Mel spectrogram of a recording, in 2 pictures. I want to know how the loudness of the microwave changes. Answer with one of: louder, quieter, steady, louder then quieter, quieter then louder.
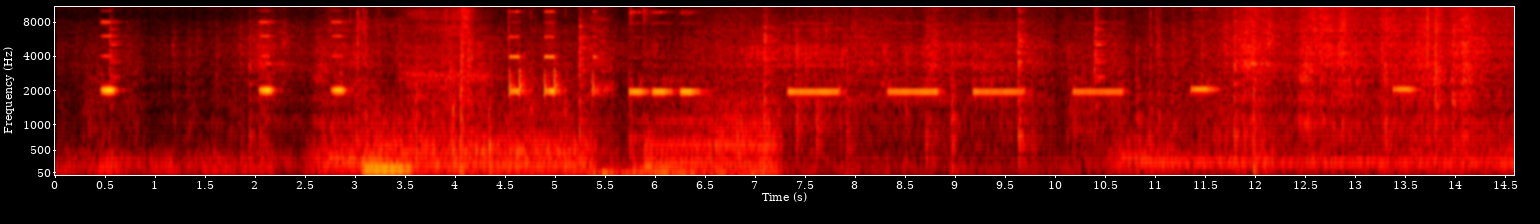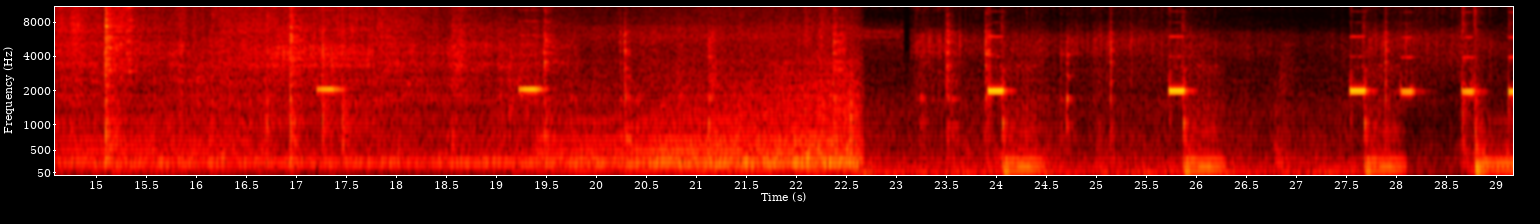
quieter then louder.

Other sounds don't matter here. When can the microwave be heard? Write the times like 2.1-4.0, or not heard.
0.4-29.1.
